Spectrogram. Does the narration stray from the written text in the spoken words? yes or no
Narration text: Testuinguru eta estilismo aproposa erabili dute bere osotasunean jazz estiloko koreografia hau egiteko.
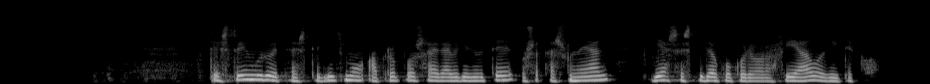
yes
